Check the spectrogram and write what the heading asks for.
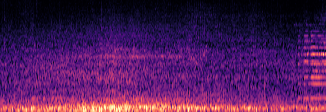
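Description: Street traffic: a motor vehicle's low rumble swells and fades about two seconds in. Near the end a vehicle horn starts to sound.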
